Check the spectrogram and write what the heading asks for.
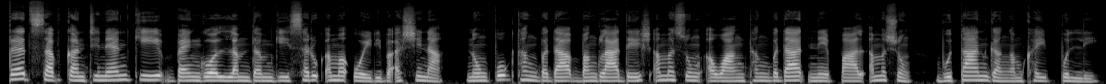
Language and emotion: Manipuri, neutral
